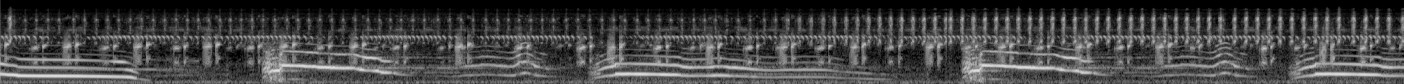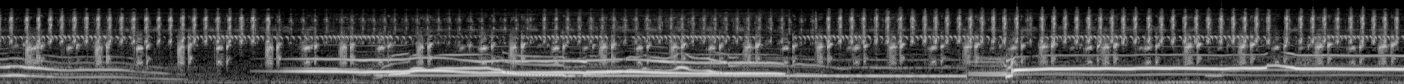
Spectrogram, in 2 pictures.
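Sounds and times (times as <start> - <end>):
wolf howling: 0.0 - 9.0, 9.6 - 15.9, 16.6 - 28.0
pulsing insect night chorus: 0.0 - 28.0.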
